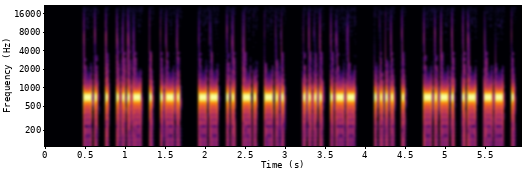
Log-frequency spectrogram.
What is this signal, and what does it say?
Morse code, heard as a keyed tone, about 36 wpm, 700 Hz. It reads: NEVER MIND HW HE CAME
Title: Sentences from Top 500 Words and Abbreviations 35wpm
